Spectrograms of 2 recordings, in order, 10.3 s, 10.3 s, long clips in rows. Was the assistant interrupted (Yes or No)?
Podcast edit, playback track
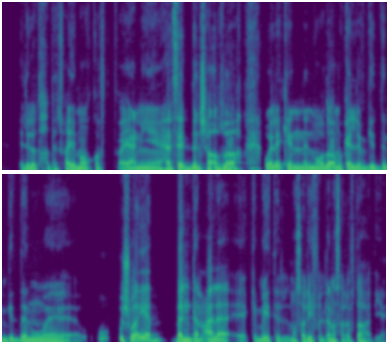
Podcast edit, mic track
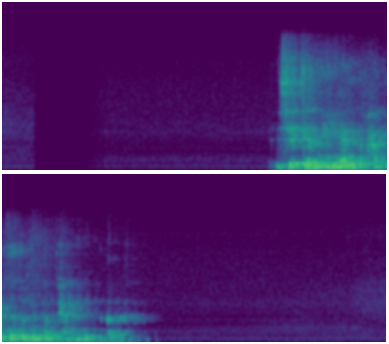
Yes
